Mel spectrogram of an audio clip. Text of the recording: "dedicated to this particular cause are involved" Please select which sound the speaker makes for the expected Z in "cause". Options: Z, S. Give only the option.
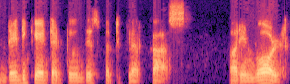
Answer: S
